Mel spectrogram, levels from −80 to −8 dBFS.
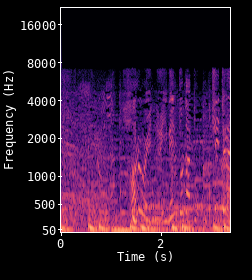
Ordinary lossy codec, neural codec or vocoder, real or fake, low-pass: none; none; real; 7.2 kHz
